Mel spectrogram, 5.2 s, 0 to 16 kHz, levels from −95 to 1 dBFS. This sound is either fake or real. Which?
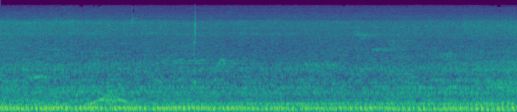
real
